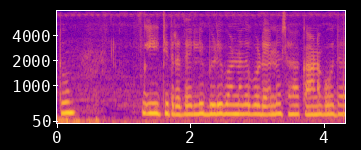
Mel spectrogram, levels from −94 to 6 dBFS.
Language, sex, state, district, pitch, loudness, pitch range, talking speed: Kannada, female, Karnataka, Koppal, 245 Hz, -13 LUFS, 240-255 Hz, 110 wpm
